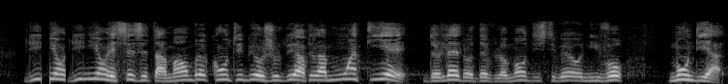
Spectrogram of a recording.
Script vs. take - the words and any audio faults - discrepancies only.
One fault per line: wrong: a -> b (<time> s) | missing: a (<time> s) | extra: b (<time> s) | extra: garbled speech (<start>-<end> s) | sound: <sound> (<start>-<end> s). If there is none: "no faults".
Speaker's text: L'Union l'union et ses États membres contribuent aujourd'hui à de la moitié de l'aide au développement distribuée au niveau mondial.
sound: dropout (0.4-0.5 s)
